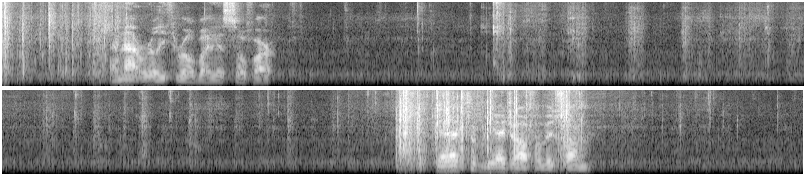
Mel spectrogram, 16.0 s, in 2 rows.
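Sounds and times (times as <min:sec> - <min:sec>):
tortilla chip crunching: 0:04.2 - 0:13.9.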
